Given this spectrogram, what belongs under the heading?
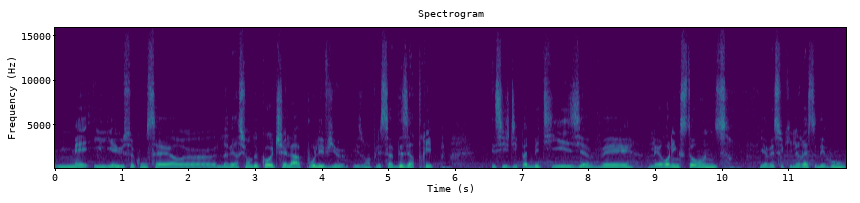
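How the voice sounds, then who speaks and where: Over music in the background, a man with a Belgian accent talks at a fairly slow pace, his pitch medium and its variation ordinary. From Belgium. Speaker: car vlogger. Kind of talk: live voice-over commentary. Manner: casual, hesitant with many fillers.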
